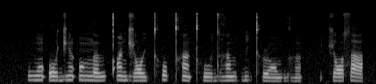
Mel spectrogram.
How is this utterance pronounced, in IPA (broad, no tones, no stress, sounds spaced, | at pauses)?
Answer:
v õ ʔ o d͡ʒ ə̃ ʔ ɔ̃ ŋ œ v qʼ ã d͡ʒ ɔ i̯ kʰ o kʰ ã kʰ u dʱ ã v ɓ i kʰ ɹ ɔ̃ v ɡʱ ə̃ | t͡ʃ ɔ s a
